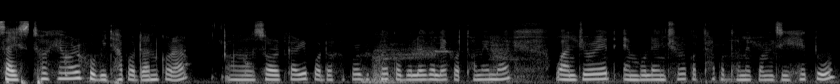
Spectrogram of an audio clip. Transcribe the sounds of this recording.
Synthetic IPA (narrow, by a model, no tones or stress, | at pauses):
sajstʰɔxɛwaɹxubidʱapɹɔdankɔɹa | sɔɹkaɹipɹɔdɔkxepɔɹbixɔjɔkɔbɔlojɡɔlɛpɹɔtʰɔmɛmojwantɔɹɛdɛmbulɛnsɔɹkɔtʰapɹɔtʰɔmɛkɔmzihɛtu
